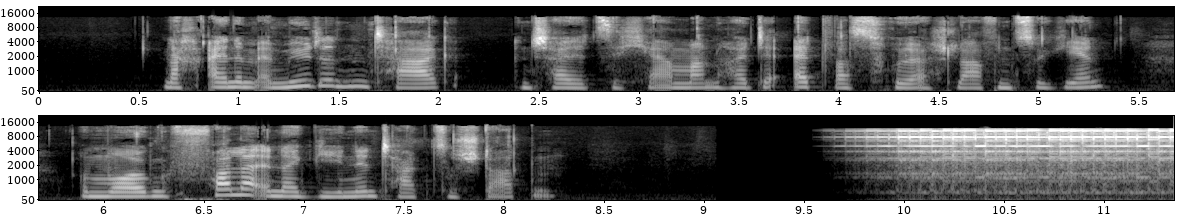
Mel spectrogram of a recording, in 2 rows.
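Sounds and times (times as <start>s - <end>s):
speech: 0.6s - 8.3s
alarm clock ringing with a metallic bell clatter: 9.6s - 11.3s.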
